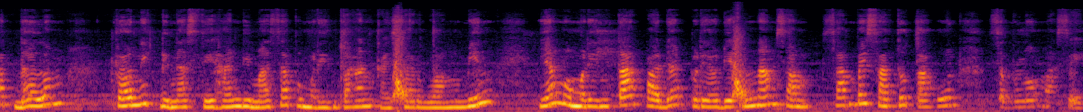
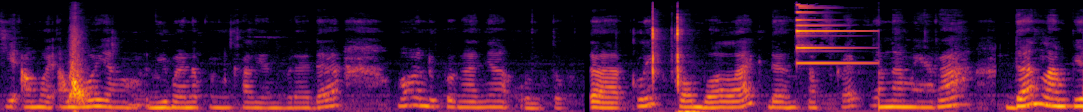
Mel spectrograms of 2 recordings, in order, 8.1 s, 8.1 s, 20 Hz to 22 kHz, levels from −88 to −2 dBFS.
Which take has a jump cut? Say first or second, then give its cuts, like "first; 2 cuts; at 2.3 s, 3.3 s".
second; 1 cut; at 6.6 s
